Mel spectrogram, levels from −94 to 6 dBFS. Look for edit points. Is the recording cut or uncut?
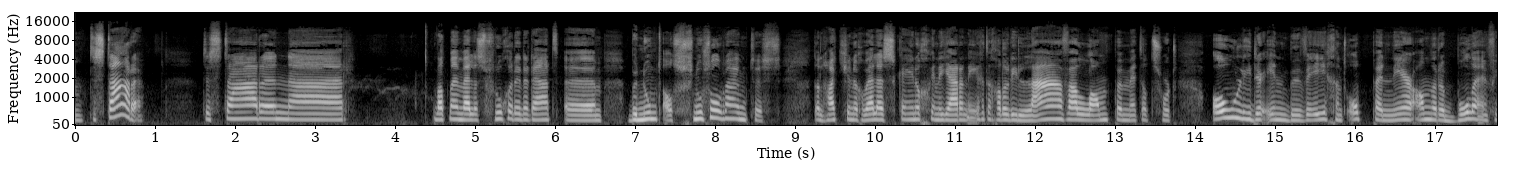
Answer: uncut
